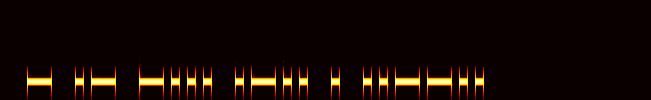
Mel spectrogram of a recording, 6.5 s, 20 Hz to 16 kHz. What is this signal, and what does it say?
Morse code, heard as a keyed tone, about 15 wpm, 700 Hz. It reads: TABLE?
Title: Sentences from Top 1000 Words - Review Part 3 - 15wpm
